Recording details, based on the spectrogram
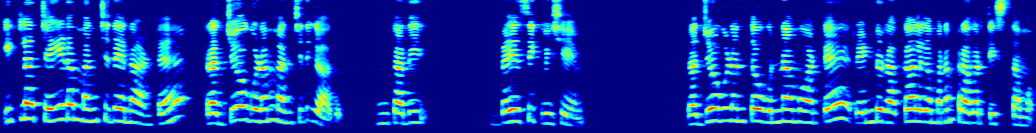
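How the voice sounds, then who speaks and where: A woman's voice: sits high, normal speed, long pauses. A woman teaching a scripture study class, patiently explaining step by step with everyday examples. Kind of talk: explanatory lecture. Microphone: conference call line.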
